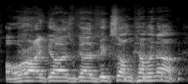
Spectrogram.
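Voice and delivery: loud, high hype DJ call; DJ announcer. Retold or imitated. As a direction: hype the crowd like a DJ. Mimicking DJ announcement.

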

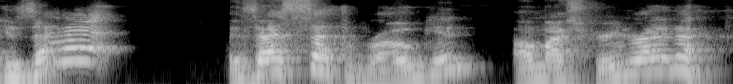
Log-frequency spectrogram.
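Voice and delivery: high-pitched, incredulous double take; retold astonishment. Telling co-host about spotting Seth Rogen in Donnie Darko, retold astonishment. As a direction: act out disbelief, voice shooting way up.

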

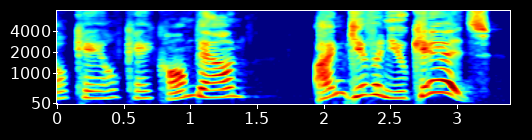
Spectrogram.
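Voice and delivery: high, calming voice; calm him down gently; soothing God. Acted. God soothing a worried Abraham, high and gentle.

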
